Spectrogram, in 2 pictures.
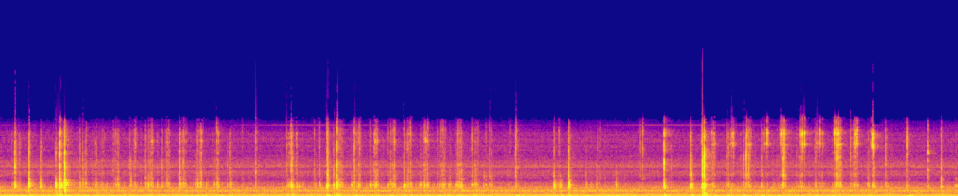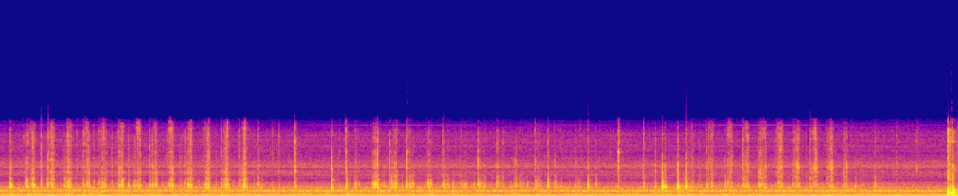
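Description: Many small clicks and taps of a laptop's copper heat-pipe heatsink and fan being handled and seated back onto the motherboard, coming in quick runs, over a steady low hum.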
